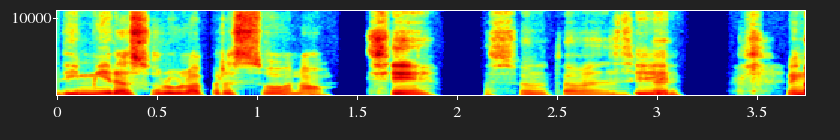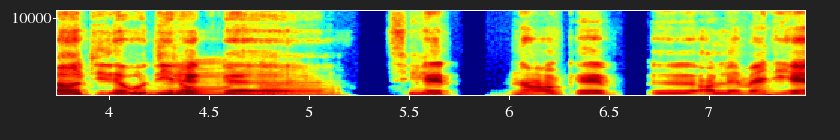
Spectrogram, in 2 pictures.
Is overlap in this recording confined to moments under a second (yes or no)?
no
